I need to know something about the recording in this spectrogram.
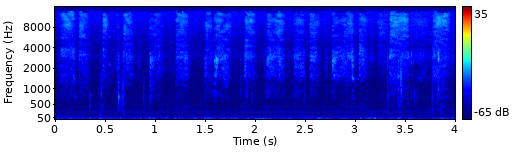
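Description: Faint marker pen writing a word on flip-chart paper: a run of short, quick strokes.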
